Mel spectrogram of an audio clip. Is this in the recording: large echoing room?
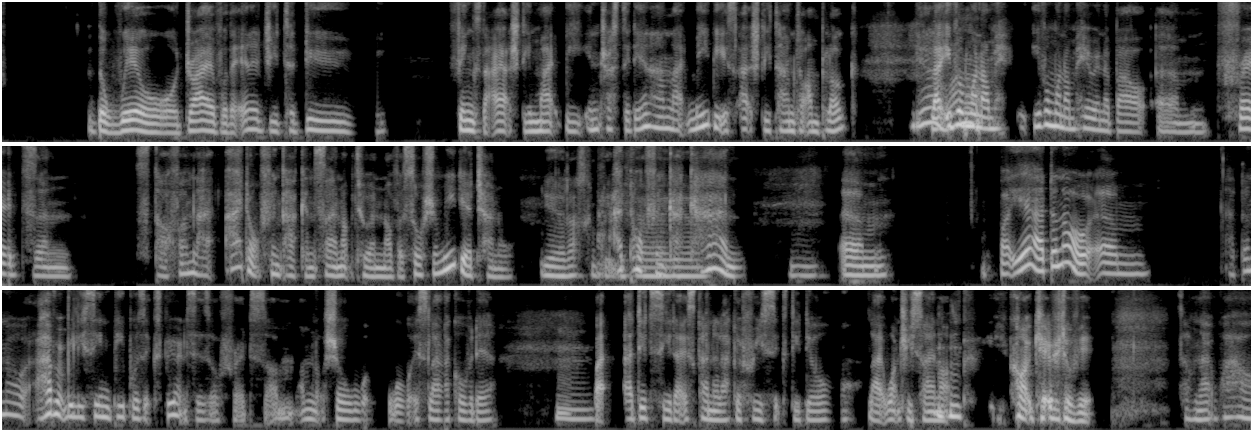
no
